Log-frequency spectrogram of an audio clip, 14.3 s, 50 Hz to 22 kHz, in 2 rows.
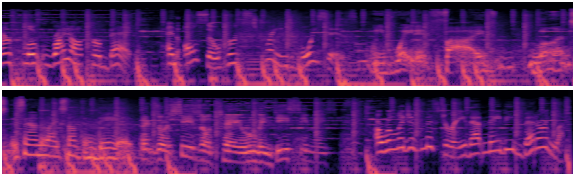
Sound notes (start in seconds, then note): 9.1 speaking Latin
